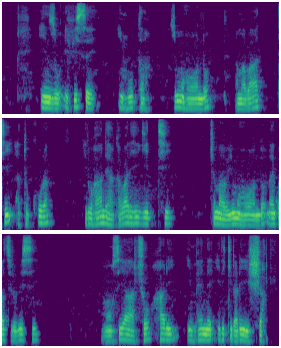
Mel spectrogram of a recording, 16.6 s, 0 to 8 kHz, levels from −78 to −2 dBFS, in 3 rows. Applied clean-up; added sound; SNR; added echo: none; none; none; none.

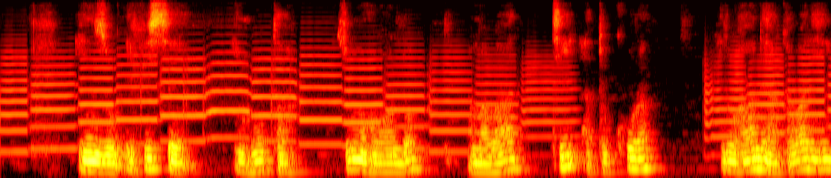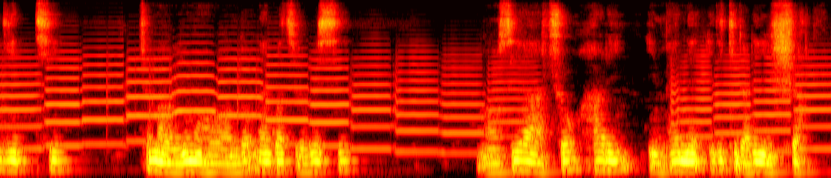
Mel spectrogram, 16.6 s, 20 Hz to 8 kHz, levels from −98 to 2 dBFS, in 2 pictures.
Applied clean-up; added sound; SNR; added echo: none; Trumpet; 15 dB; reverberation time 0.3 s.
